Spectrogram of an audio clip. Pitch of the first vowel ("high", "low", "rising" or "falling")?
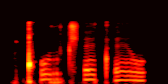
low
